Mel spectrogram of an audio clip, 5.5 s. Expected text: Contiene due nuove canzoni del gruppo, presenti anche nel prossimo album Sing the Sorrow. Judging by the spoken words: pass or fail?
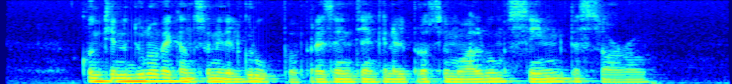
pass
